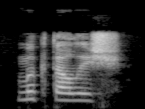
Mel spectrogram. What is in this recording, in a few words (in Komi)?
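"мыкталысь", Komi, female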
